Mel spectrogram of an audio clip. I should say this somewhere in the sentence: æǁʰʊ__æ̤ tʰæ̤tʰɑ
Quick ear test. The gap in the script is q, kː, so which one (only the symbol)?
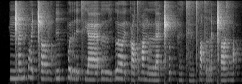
kː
